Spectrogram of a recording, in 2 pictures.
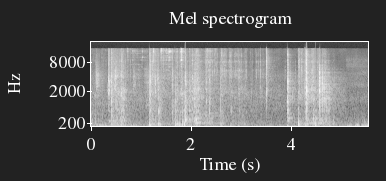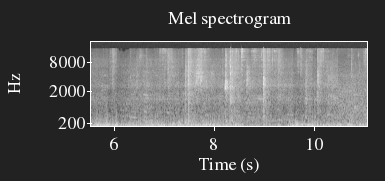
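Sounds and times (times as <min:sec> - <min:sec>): bike knocks and clanks: 0:00.0 - 0:05.1
bike tyres rolling: 0:00.0 - 0:11.0.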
